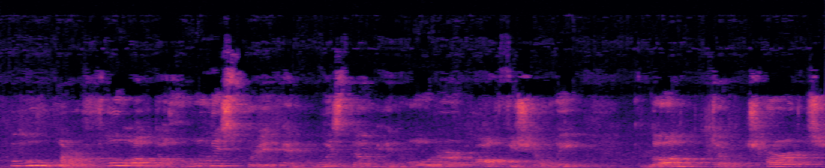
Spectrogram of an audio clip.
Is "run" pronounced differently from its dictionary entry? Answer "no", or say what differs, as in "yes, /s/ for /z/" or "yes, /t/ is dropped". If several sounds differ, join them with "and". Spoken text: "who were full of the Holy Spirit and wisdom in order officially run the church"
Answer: yes, /l/ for /ɹ/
